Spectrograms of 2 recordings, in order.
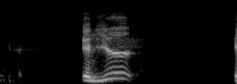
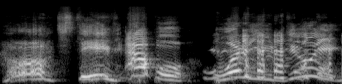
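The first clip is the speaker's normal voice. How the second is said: high, loud, slow mock-wailing "what are you doing"; mock dismay; 11 semitones higher, 10 dB louder, much slower than usual. Host mock-laments to Apple, high and loud, laughing. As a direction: wail at Apple in fake despair, laughing. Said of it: "I was like, gasps".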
